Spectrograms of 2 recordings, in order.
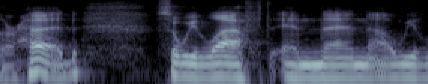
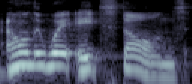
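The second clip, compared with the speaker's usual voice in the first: indignant protest; 8 semitones higher, 8 dB louder than usual. Retold or imitated. Retold woman protesting her weight.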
